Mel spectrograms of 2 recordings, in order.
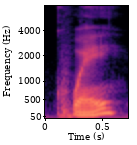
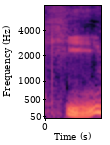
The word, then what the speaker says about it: quay: It's pronounced quay. Say it with me now. With a Q. With a Q. Yes. Quay. Yes. Quay. Not what? Key. I don't know who says key. It's quay.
